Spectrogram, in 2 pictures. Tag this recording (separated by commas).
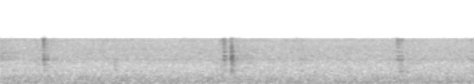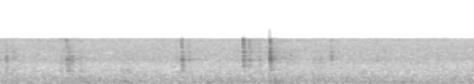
mastication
